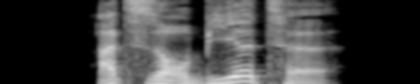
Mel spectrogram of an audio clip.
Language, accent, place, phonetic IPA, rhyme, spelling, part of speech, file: German, Germany, Berlin, [atzɔʁˈbiːɐ̯tə], -iːɐ̯tə, adsorbierte, adjective / verb, De-adsorbierte.ogg
- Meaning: inflection of adsorbieren: 1. first/third-person singular preterite 2. first/third-person singular subjunctive II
